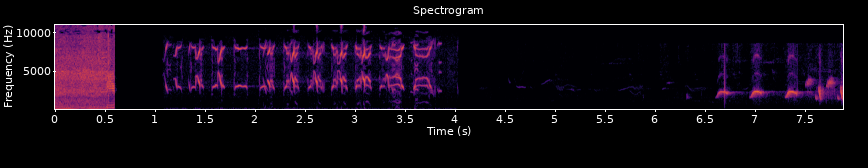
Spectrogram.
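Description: Small bird chirping: a rapid run of high, repeated chirps, about four a second for three seconds. After a pause comes a shorter run of about six lower chirps near the end. At the very start a louder sound cuts off abruptly, leaving dead silence between the calls.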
